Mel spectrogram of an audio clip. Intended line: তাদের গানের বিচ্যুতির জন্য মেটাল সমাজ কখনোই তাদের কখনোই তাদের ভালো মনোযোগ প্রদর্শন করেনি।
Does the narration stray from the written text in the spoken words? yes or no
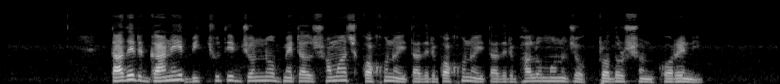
no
